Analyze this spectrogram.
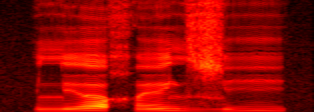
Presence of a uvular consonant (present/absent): present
